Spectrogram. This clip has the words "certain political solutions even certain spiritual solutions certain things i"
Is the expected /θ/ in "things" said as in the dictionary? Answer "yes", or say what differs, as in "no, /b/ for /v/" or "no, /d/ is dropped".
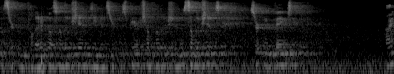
no, /f/ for /θ/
